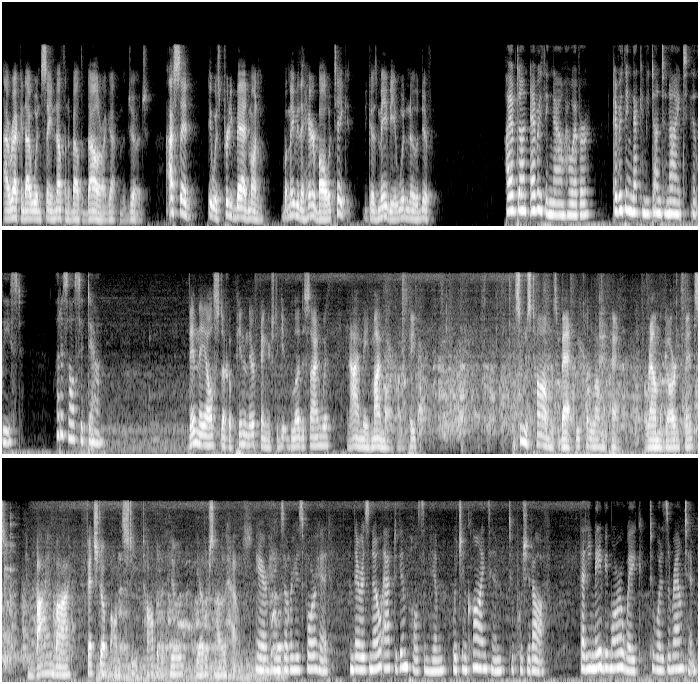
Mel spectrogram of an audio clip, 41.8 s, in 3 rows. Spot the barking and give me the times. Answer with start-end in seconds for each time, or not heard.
21.5-33.6.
